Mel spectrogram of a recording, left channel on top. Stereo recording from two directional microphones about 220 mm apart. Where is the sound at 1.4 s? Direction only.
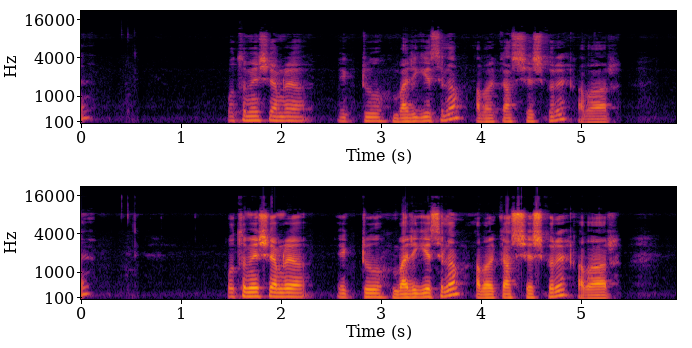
30° right (ahead or behind).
